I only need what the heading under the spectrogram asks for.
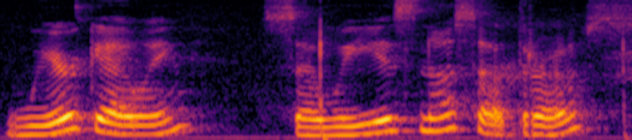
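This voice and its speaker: A woman teacher records a remote grammar lesson from her home. Her voice sits at an ordinary middle pitch for a woman. She explains each step patiently and keeps encouraging her students. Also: expressive, takes it slowly, dark tone. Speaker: Spanish teacher. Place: at home with children nearby.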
